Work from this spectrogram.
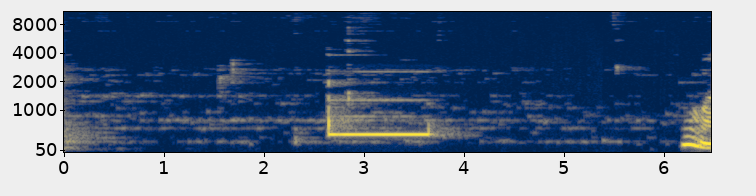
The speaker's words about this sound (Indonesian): ini berdering berdering eh masih hidup kan masih hidup tapi nggak diangkat sama dia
